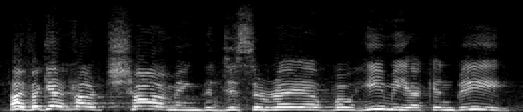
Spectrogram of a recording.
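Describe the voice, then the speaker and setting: A woman's voice: sits high, fairly quick, very noisy, natural voice. An actress playing a grand, name-dropping society woman who chairs a charity league, in a sitcom. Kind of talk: sitcom acting.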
